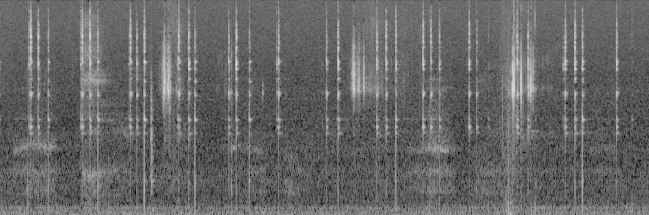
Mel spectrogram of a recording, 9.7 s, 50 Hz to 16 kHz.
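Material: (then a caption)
Glass. Fingertips tap the body of a small capped glass milk bottle held near the face inside a car. They make quick, bright clinks ringing around 3 kHz in irregular clusters over a steady low rumble, with each tap dying away almost at once.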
